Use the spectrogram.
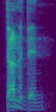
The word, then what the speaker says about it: Dunedin: It's like, no, Dunedin.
